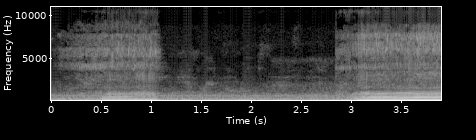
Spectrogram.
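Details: Loud, low buzzing snores with a quieter breath between them; snoring.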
